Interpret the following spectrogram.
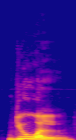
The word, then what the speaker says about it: duel: ठीक है, आगे देखते हैं अपने, सेम ही प्रोनाउंसिएशन है DUEL का भी, ड्यूअल।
